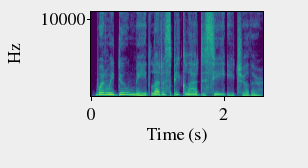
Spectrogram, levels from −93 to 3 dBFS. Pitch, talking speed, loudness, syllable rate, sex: 190 Hz, 280 wpm, -17 LUFS, 5.3 syllables/s, female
